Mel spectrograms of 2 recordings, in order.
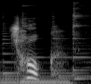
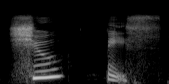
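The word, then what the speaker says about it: choux pastry: bahasa asingnya adalah shoppes Jadi bukan cowok tapi supplies bacanya Shu peace ya demikian materi yang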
